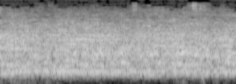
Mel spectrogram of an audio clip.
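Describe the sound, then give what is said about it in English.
A loud, sustained roar from the crowd at a college football game as Arkansas sends on the punter. It is a dense, steady wall of noise that holds its level throughout. “the crowd that's here lets us know that their lungs are in good shape”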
